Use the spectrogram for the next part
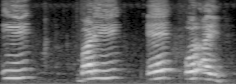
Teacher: इनका यानी कि जीभ का अगला भाग, जिनको बोलने में जीभ का हमारा अगला वाला भाग यूज होता है, वो हमारे अग्रस्वर कहलाते हैं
